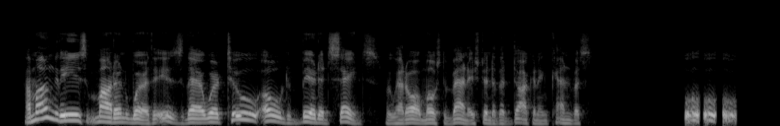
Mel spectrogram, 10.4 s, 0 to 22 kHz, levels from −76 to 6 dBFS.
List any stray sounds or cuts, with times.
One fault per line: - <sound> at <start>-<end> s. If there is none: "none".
- laugh at 9.1-9.8 s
